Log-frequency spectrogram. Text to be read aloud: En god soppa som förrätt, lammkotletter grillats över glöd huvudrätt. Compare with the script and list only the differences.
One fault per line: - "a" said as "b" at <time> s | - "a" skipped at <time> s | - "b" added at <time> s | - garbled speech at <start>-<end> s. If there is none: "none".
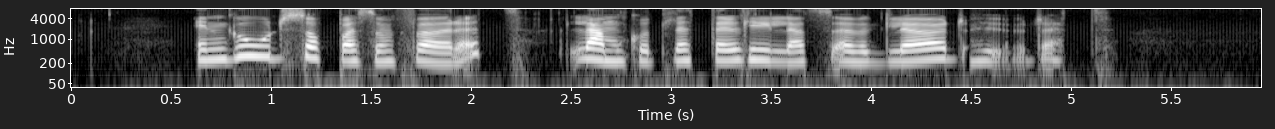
none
